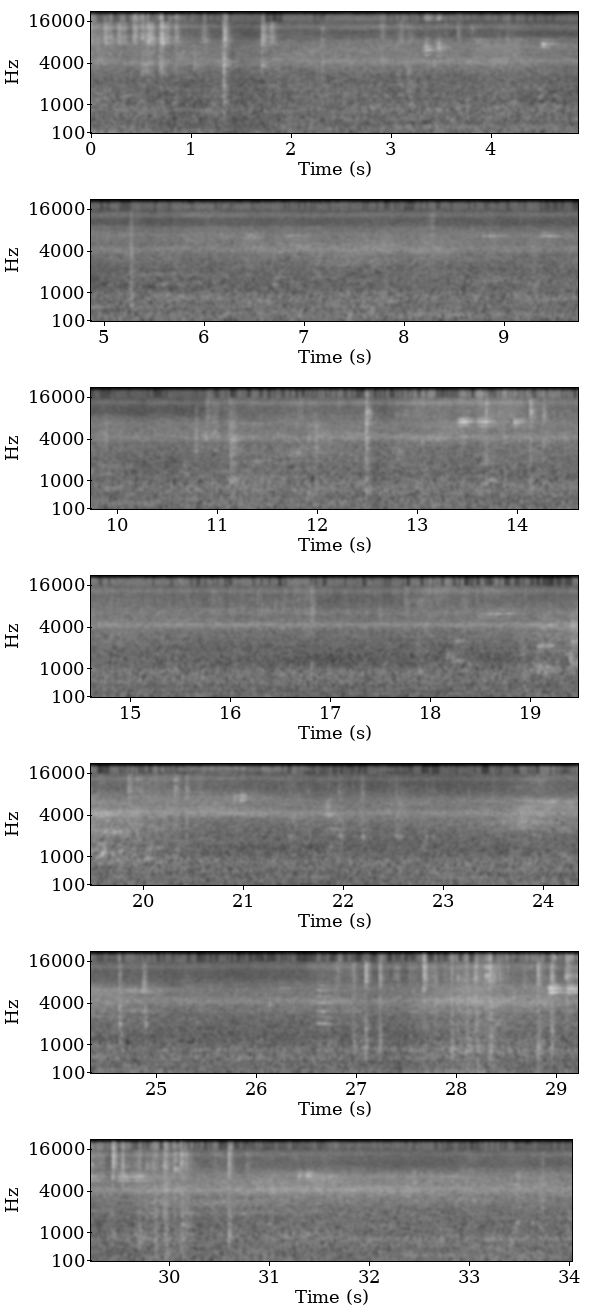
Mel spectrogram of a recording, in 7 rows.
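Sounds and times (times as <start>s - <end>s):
sharp clicks and knocks: 0.0s - 4.3s, 24.5s - 25.1s, 26.6s - 31.4s
traffic: 0.0s - 34.0s.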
